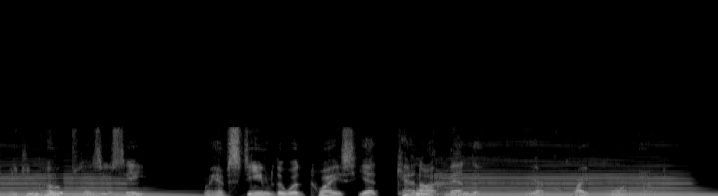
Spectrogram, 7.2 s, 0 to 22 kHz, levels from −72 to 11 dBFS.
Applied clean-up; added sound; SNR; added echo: neural mask model RNNoise.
